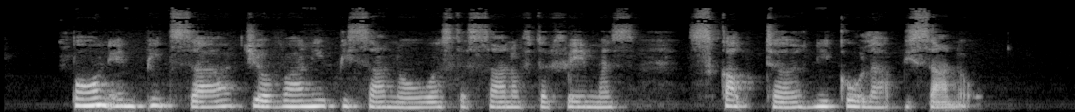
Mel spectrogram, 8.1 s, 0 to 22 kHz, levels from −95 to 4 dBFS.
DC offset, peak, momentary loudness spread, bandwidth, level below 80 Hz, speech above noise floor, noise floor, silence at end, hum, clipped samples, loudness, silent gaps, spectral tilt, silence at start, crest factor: under 0.1%; -2 dBFS; 13 LU; 14.5 kHz; -60 dBFS; 52 dB; -71 dBFS; 0.7 s; none; under 0.1%; -20 LUFS; none; -6.5 dB/octave; 0.55 s; 16 dB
